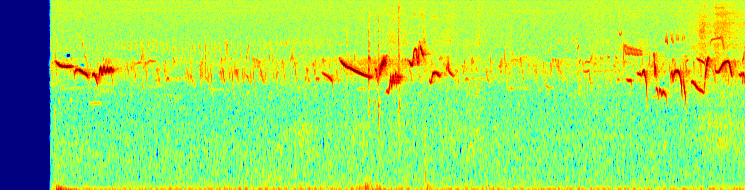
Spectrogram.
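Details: Wild stonechat calling in autumn, not singing, recorded at Wakka Natural Flower Garden: thin, high, short chipping and twittering notes scattered through the clip over a steady outdoor background hiss.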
